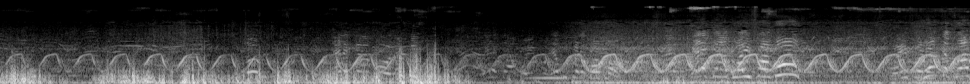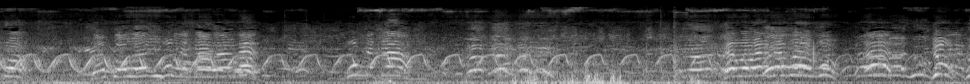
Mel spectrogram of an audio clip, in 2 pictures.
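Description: Vehicle sirens yelping, rising and falling about four times a second. From about six seconds in, more than one siren overlaps. A low rumble runs underneath.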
